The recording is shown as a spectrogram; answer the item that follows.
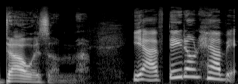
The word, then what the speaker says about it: Taoism: and sometimes of course people will say taoist which we know is wrong because we've studied chinese before but this is an old romanization system so they spell it with a t so expect to hear western people say tao or taoism when they really mean taoism yeah if they don't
